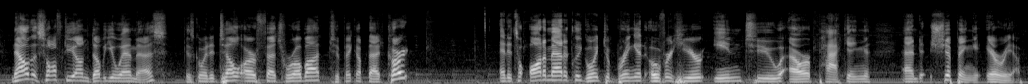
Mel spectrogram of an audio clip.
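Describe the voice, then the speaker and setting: Guy in his 40s pitching a demo at a convention booth, bit high voice, handheld mic. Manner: upbeat, salesy, pointing things out. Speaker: trade show presenter. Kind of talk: live product demo narration. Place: large convention hall trade booth.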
